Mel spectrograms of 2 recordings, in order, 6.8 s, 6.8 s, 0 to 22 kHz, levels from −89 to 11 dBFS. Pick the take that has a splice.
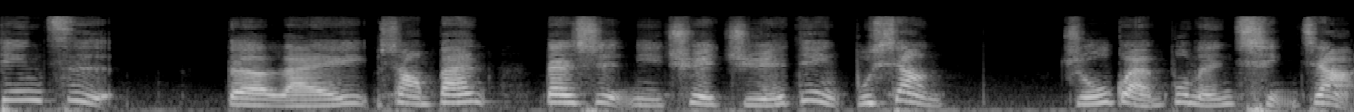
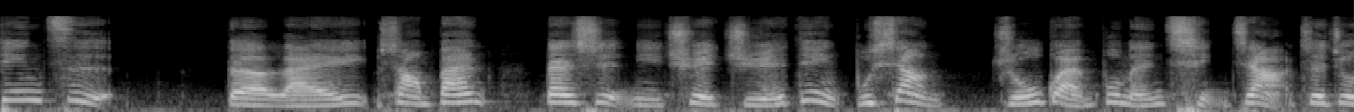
second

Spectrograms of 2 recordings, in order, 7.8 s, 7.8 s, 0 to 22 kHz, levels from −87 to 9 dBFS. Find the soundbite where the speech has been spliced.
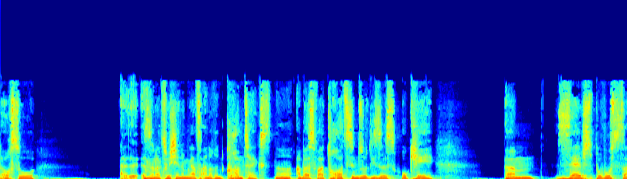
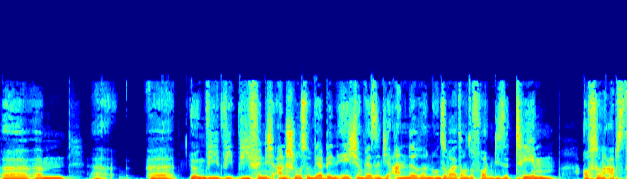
second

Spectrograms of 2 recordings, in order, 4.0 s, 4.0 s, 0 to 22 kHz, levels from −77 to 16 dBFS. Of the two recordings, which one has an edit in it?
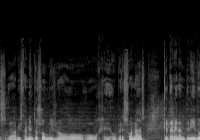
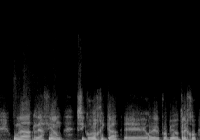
second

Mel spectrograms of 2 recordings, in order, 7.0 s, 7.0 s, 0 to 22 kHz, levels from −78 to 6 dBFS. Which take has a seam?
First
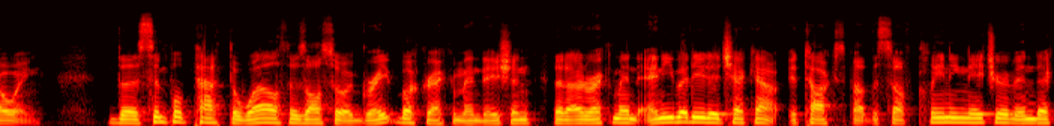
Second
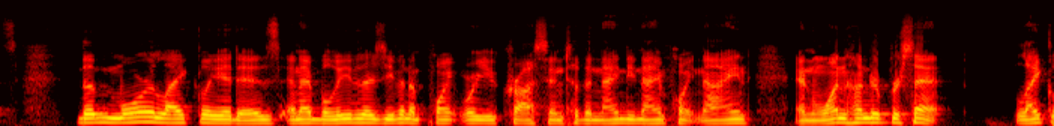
first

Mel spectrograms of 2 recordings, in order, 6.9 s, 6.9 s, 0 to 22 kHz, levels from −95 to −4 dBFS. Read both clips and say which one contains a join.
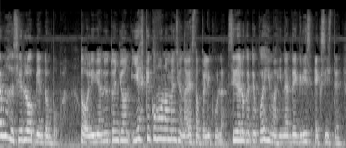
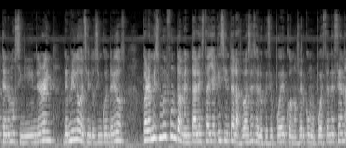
first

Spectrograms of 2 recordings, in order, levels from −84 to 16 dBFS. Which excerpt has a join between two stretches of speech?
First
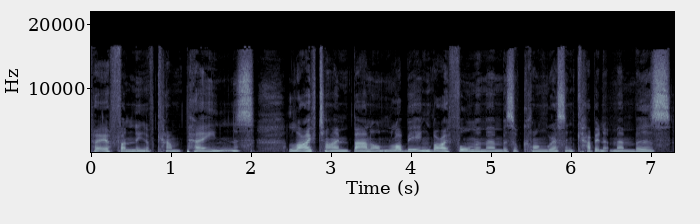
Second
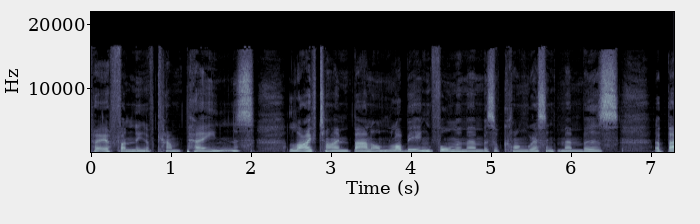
second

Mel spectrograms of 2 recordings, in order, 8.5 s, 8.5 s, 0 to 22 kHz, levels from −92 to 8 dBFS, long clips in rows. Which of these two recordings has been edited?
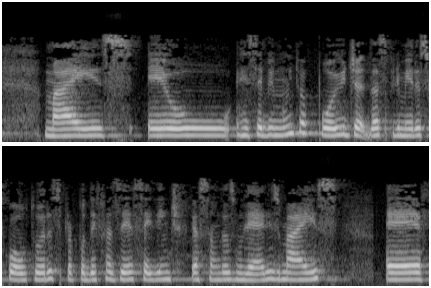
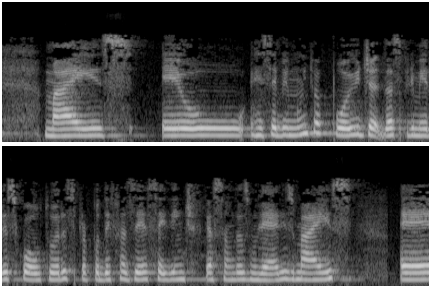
first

